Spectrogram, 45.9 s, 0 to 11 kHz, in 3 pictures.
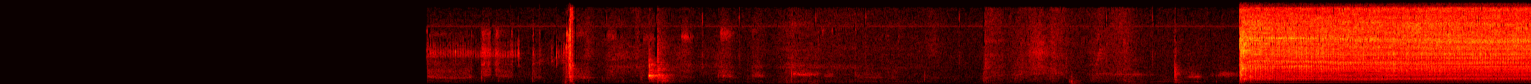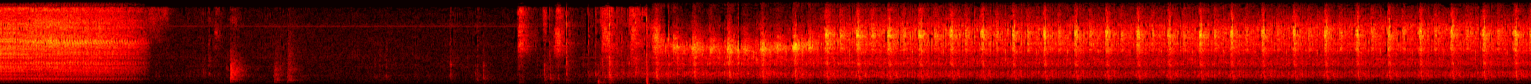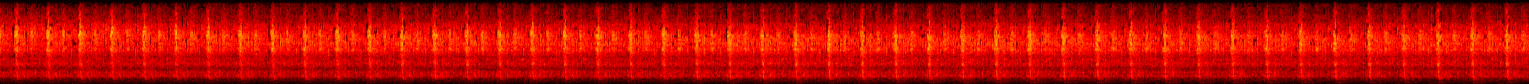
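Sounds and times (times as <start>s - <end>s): air compressor motor running: 12.4s - 17.0s, 21.2s - 45.9s
pneumatic engine running: 12.4s - 17.0s, 21.2s - 45.9s.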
